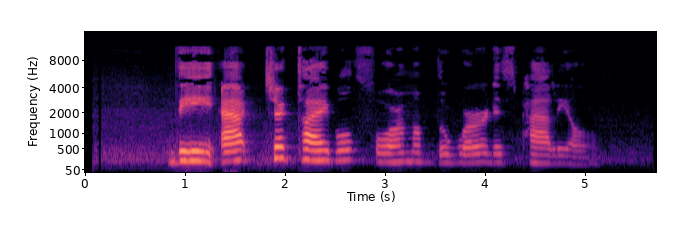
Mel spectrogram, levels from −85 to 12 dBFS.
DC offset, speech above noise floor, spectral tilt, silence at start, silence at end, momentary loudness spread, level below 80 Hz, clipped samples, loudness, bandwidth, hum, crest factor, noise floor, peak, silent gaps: under 0.1%; 41 dB; -3 dB/octave; 0.85 s; 0.75 s; 20 LU; -76 dBFS; under 0.1%; -19 LUFS; 11.5 kHz; none; 22 dB; -62 dBFS; 0 dBFS; none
